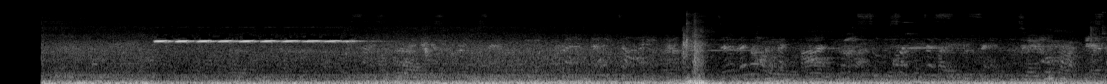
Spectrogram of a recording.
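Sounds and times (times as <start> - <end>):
train rumble: 0.4 - 11.0
high-pitched door warning beep: 1.6 - 3.8.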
